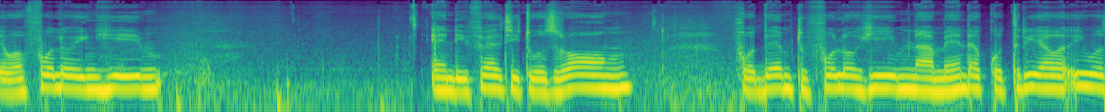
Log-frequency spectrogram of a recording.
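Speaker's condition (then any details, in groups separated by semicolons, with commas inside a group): No condition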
